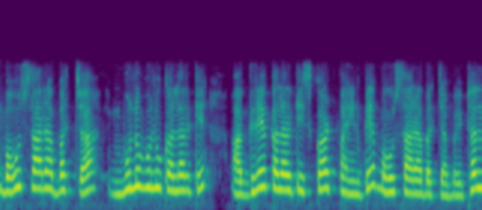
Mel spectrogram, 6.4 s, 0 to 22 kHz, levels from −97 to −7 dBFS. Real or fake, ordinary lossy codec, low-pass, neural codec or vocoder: fake; Opus, 32 kbps; 7.2 kHz; codec, 16 kHz, 4.8 kbps, FACodec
